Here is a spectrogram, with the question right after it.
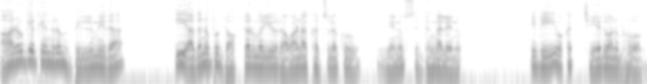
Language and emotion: Telugu, sad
